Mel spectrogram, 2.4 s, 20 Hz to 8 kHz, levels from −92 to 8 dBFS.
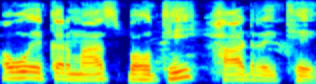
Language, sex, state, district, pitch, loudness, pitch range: Chhattisgarhi, male, Chhattisgarh, Rajnandgaon, 140 Hz, -15 LUFS, 135-160 Hz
